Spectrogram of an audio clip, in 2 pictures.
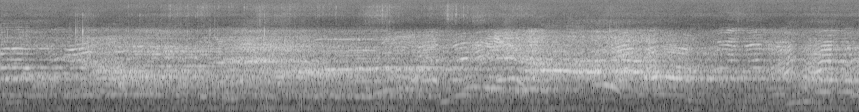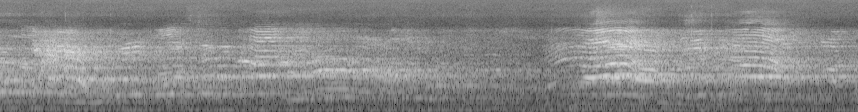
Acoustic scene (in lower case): park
